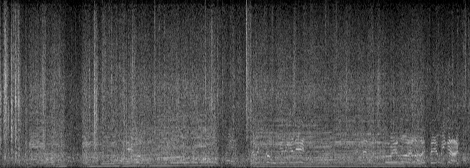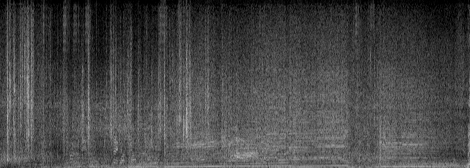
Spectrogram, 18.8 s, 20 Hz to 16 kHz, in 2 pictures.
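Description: Hybrid Toyota rally car pushing through a gravel special stage at a 2006 classic rally, its engine loud and close with rising and falling revs, while a commentator talks over it throughout.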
